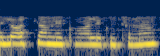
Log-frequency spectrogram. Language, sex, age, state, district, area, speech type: Kashmiri, female, 18-30, Jammu and Kashmir, Baramulla, rural, conversation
